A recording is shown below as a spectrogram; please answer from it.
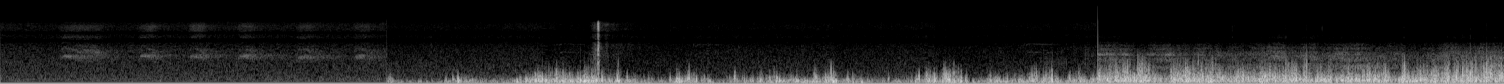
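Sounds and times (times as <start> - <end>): bird calling: 0.6 - 3.9
wind buffeting microphone: 3.6 - 15.0
golf club striking ball: 5.9 - 6.4.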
